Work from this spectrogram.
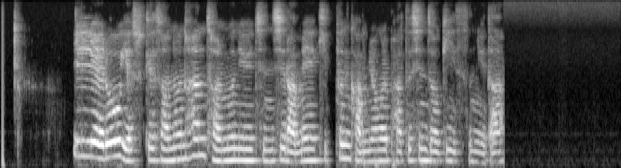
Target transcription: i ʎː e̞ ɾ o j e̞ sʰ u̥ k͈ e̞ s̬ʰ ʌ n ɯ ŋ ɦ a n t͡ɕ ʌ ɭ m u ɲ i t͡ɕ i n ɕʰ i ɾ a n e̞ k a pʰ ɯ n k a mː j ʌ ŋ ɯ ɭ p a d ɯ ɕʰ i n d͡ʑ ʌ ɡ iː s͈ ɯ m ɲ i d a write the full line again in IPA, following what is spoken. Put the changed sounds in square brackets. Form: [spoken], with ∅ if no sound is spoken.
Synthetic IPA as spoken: i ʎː e̞ ɾ o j e̞ sʰ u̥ k͈ e̞ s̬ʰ ʌ n ɯ [n] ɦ a n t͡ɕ ʌ ɭ m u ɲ i t͡ɕ i n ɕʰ i ɾ a [m] e̞ k [i] pʰ ɯ n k a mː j ʌ ŋ ɯ ɭ p a d ɯ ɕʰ i n d͡ʑ ʌ ɡ iː s͈ ɯ m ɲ i d a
